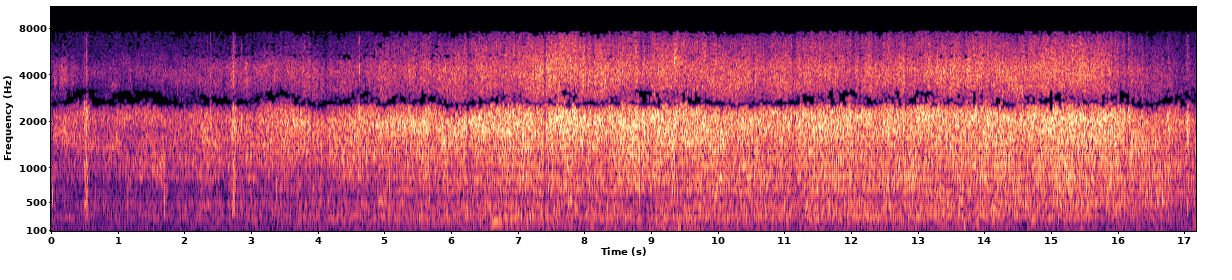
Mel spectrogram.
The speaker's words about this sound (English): So we're crossing over on the left. There's a waterfall. Probably can hear the water pouring over the top.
